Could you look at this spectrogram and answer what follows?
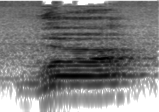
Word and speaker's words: we're: they get confused well let let me tell you how they're pronounced it's where were and we they are all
